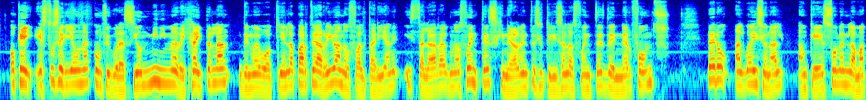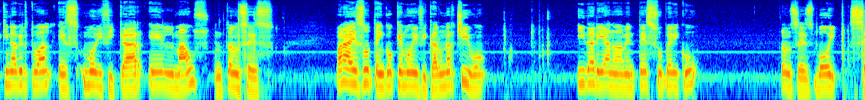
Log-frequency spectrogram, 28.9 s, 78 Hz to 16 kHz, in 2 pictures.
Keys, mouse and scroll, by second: 18.2 super+Return, 23.2 super+q, 28.3-28.8 typing.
